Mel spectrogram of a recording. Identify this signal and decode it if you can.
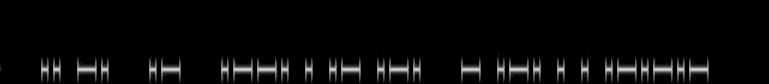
Morse code, heard as a keyed tone, about 20 wpm, 700 Hz. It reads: IN A PEAR TREE.
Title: Sentences with 9-Word Phrases - Spoken Beginning - 20wpm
